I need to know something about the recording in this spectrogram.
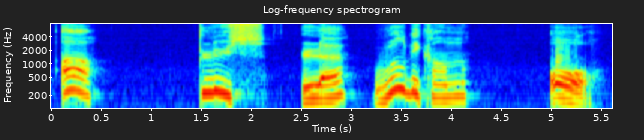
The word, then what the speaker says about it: aux: Okay, so you can see that here you combine a plus les, and you will get this AUX, okay? And then phonetically you produce it or you pronounce it O.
